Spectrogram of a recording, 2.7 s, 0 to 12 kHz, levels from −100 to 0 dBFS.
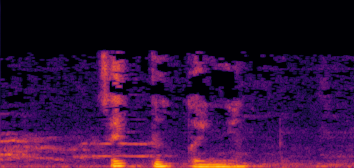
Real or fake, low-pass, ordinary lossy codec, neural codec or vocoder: fake; 10.8 kHz; MP3, 32 kbps; vocoder, 44.1 kHz, 128 mel bands, Pupu-Vocoder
